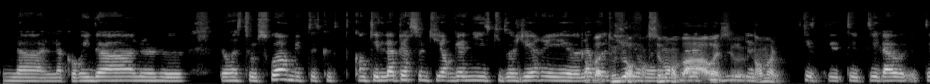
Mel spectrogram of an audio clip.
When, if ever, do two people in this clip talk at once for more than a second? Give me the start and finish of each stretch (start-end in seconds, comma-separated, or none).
5.8-7.6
